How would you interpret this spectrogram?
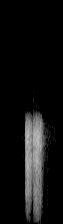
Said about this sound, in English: And I'm actually going to do one more cloth rip just so I have a little bit better of a length. None of them were suitable length for what I think I wanted.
